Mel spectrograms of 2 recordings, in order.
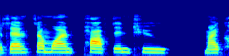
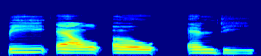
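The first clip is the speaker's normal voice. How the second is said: B L O N D spelled slowly, letter by letter, stopping on D; spelled out without E; much slower than usual. Shown as a demonstration. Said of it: "no E at the end".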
